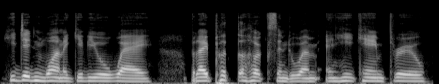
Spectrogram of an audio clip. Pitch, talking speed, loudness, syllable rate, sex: 155 Hz, 245 wpm, -18 LUFS, 5.2 syllables/s, female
